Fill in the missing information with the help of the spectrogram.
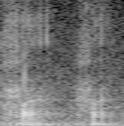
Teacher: Huruf ha sebut makhraj dia di tengah-tengah kerongkong. Ha ni berkongsi makhraj huruf ataupun berkongsi tempat kalau huruf dia ni dengan huruf ain. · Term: ha pedas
